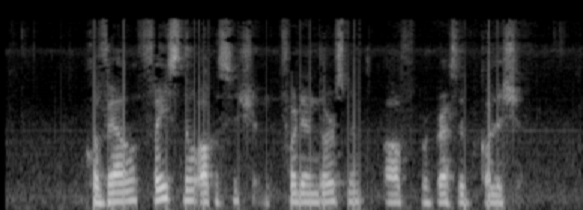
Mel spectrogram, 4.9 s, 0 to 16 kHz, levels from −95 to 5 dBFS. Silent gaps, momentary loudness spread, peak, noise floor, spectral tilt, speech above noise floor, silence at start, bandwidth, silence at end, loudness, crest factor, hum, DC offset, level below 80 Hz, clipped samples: none; 13 LU; -6 dBFS; -60 dBFS; -6 dB/octave; 35 dB; 0.7 s; 11.5 kHz; 0.55 s; -25 LUFS; 20 dB; none; under 0.1%; -50 dBFS; under 0.1%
